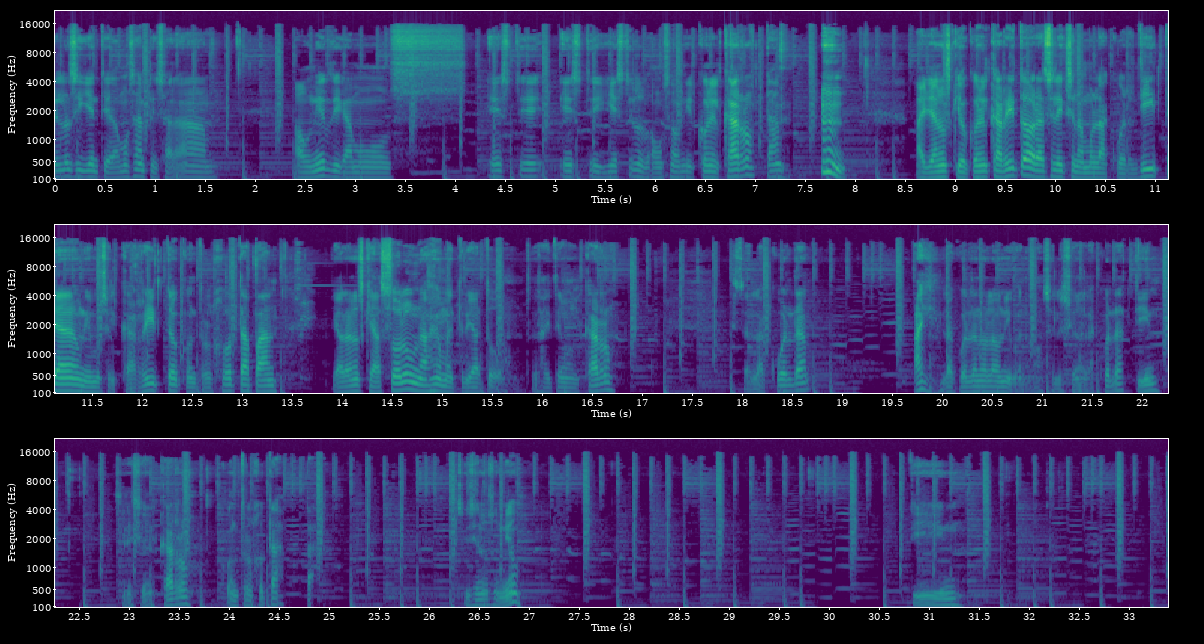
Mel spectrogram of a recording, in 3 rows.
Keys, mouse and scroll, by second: 1.1 click, 1.8 shift+click, 3.9 click, 4.8 shift+click, 5.4 shift+click, 6.7 ctrl+j, 9.8 click, 11.2 shift+click, 12.5 ctrl+j, 13.8 click, 14.3 click, 15.4-15.9 scroll down 1, 15.9-17.1 middle drag, 19.0 click, 19.5 click, 21.6 click, 22.8 shift+click, 24.5 ctrl+j, 26.5-27.1 scroll up 1, 27.1-27.9 middle drag, 27.1 scroll up 1, 28.3 click, 29.2 click, 30.5 shift+click, 33.0 ctrl+j.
